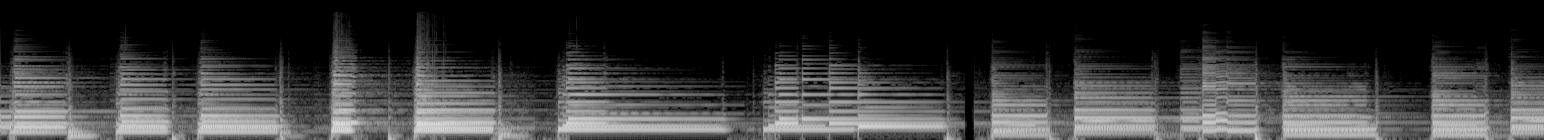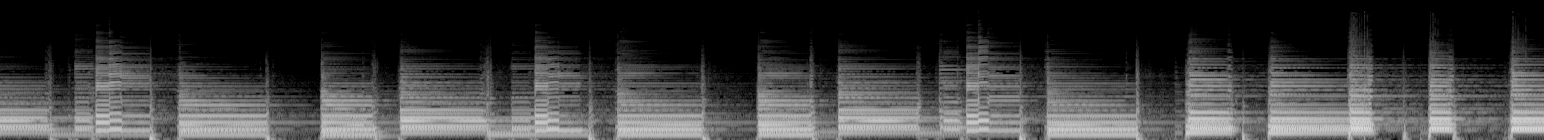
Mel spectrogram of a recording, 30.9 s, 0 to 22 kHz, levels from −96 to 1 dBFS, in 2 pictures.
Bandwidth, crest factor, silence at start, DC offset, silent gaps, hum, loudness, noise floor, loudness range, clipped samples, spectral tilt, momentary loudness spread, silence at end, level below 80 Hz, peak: 6.6 kHz; 16 dB; 0 s; under 0.1%; 9.66-9.72 s; none; -23 LUFS; -50 dBFS; 5 LU; under 0.1%; -9.5 dB/octave; 12 LU; 0 s; -44 dBFS; -6 dBFS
